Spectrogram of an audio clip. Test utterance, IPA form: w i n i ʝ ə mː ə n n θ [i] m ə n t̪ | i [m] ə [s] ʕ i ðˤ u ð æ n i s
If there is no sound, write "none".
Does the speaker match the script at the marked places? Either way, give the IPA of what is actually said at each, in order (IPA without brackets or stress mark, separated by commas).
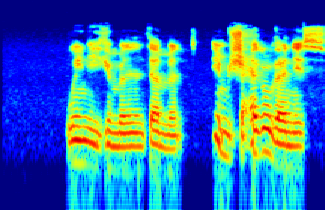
æ, m, ʃ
